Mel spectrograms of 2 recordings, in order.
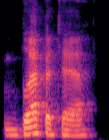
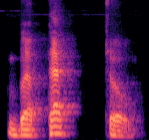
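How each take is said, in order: First: "blepeter" as the form not to use, end unstressed; wrong form contrasted. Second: Slow "blepeto" with the accent on the last syllable; stress moved to the end. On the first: Teacher contrasting the ending, saying the wrong form first. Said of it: "en vez de". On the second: Teacher showing the corrected form, slowly stressing the end. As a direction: drag out "blepeto", long final o stressed. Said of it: "ese verbo termina en omega". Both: Shown as a demonstration.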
